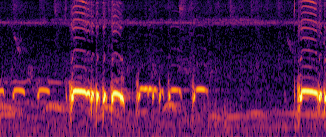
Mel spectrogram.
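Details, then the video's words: Zebra dove, Indonesian local perkutut, calling for other birds to answer: a loud bubbling coo phrase of stuttered notes, a quieter dove answering with level hoots, then another loud burst; steady high whine. "Suara Panggilan Perkutut LOKAL Gacor sekali dengar langsung NYAUTIN"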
